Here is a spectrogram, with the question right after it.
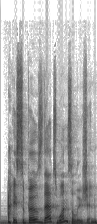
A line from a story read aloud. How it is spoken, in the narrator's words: Victor said with a laugh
